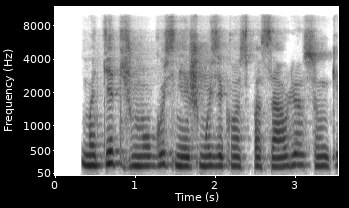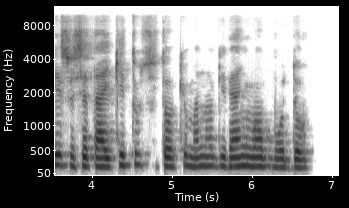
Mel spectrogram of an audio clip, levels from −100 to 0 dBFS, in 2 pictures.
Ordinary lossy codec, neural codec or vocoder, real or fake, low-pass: AAC, 64 kbps; vocoder, 22.05 kHz, 80 mel bands, WaveNeXt; fake; 9.9 kHz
